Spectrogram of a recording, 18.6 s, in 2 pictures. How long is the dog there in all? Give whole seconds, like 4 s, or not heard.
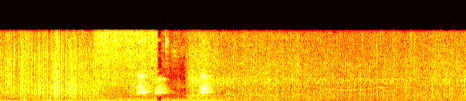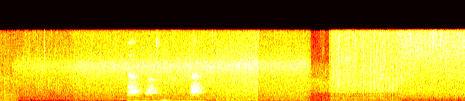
3 s.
